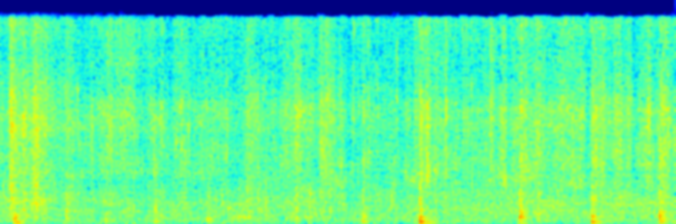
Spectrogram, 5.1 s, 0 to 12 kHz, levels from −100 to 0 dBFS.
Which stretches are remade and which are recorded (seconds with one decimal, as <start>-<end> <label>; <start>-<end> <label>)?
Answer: 0.0-0.4 recorded; 0.4-1.3 remade; 1.3-5.1 recorded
